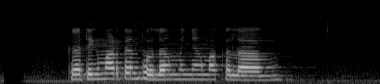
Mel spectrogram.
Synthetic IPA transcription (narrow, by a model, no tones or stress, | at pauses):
ɡ̥a̤ɖ̥ɪŋmart̪ɛnd̪olaŋməɲaŋmaɡ̥ə̤laŋ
